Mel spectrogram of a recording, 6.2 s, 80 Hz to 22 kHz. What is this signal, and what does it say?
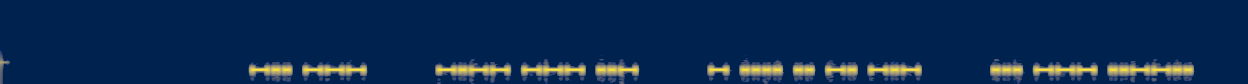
Morse code, heard as a keyed tone, about 46 wpm, 700 Hz. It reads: DO YOU THINK SO?
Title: 2x Word-Spacing - Sentences from Top 200 Words - 45wpm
